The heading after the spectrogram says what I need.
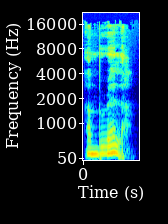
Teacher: you'll notice that the second sound, br, is louder, longer, and at a higher pitched umbrella. · Term: word stress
